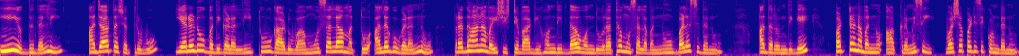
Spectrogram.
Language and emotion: Kannada, neutral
